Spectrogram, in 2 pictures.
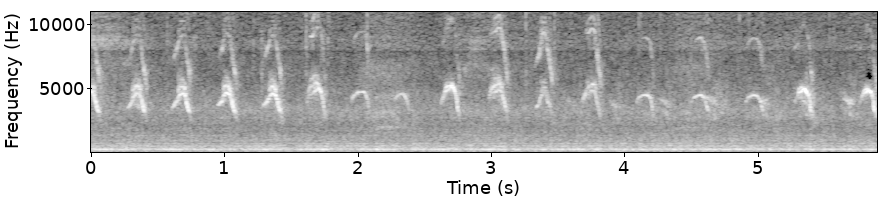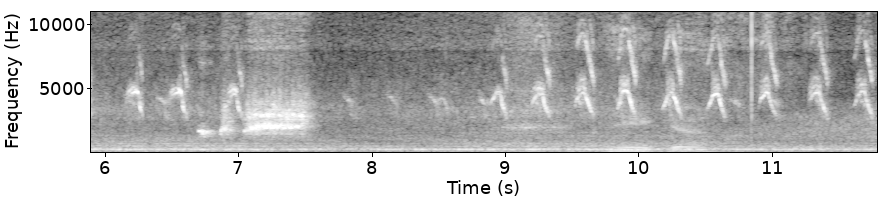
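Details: Ayam Cemani chicken: rapid bursts of high, falling peeps that stop and restart, with a brief harsh squawk in the middle and a continuous low droning background.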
